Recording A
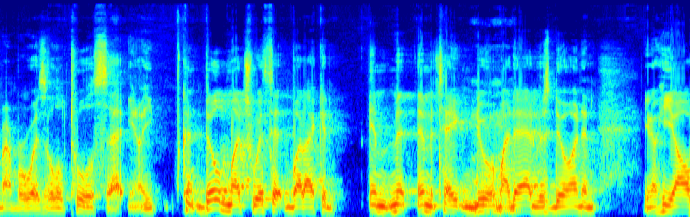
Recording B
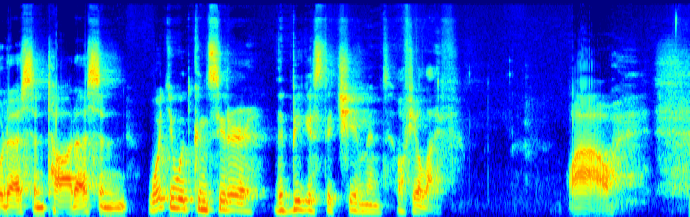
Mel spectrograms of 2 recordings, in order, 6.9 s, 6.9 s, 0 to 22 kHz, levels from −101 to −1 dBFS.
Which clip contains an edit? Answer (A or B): B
